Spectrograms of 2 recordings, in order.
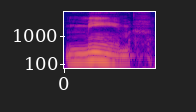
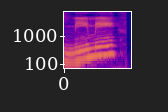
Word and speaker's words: meme: had people say it's Mimi but this word I think it slightly it's pronounced the way it's spelled with that long e sound meme meme I'll give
